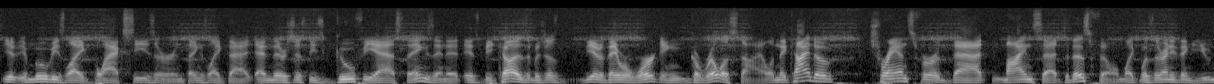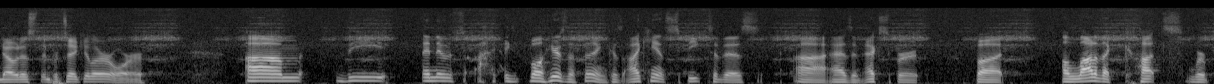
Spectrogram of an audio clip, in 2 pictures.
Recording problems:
hiss; noticeable; throughout; 10 dB below the speech

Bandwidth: 14.5 kHz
